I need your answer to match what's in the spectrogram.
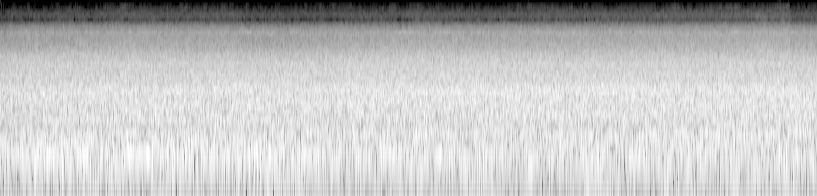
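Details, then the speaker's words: Extraction fan of a newly installed spray booth running during its first spray job. Steady, even rushing roar of air with no rattles, pulses or pitch changes, much quieter than the old booth: normal fan running. "And it's quieter though. I think it's so much quieter compared to my old booth. Amazing."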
